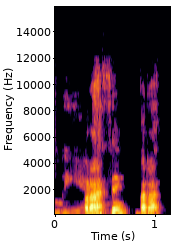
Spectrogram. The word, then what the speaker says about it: Leanna: It's spelled like Diana, but it's pronounced Leanna.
